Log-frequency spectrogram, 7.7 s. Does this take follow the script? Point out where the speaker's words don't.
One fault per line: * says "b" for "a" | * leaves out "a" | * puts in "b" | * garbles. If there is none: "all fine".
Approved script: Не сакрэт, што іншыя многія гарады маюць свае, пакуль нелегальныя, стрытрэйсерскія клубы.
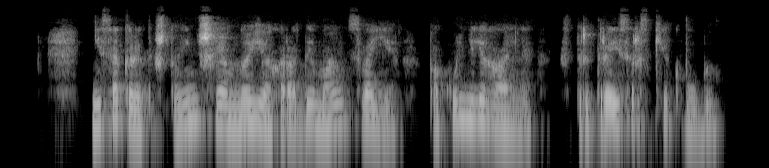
all fine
